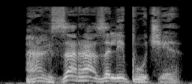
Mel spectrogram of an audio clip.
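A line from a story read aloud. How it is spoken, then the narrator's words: Hissed. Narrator (Russian): зашипела Лика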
